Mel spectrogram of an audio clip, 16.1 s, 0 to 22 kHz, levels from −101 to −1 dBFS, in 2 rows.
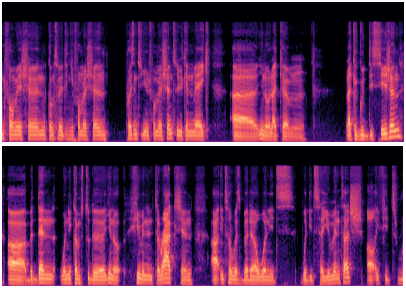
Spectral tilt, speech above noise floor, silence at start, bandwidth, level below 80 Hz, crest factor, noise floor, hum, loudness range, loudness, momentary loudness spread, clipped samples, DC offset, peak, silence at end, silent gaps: -6 dB/octave; 50 dB; 0 s; 12.5 kHz; -54 dBFS; 22 dB; -73 dBFS; none; 5 LU; -23 LUFS; 11 LU; under 0.1%; under 0.1%; 0 dBFS; 0 s; none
